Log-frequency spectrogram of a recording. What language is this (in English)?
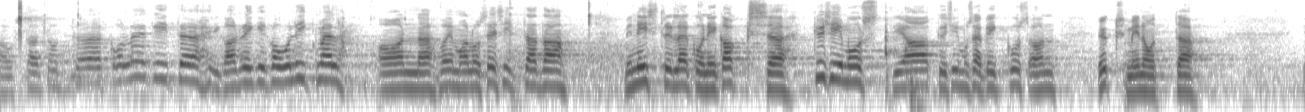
Estonian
